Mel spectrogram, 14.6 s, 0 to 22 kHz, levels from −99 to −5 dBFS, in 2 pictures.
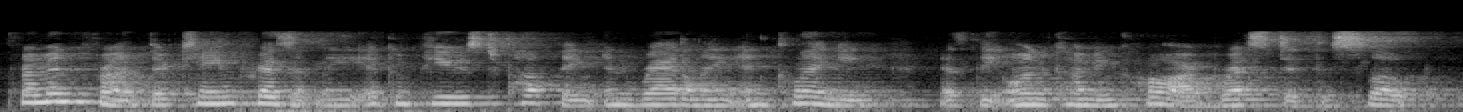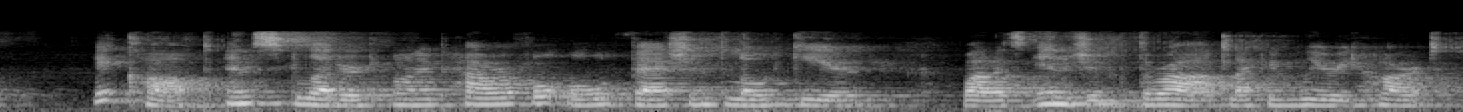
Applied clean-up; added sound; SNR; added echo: none; none; none; reverberation time 1.1 s.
